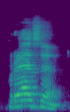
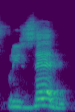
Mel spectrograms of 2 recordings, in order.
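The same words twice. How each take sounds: First: The stress is on the first syllable. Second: The stress is on the second syllable. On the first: The word is used as a noun. "when it is used as a noun, it is present" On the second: The word is used as a verb. "When the word is used as a verb, it is present"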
